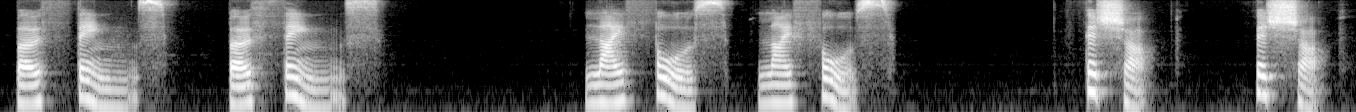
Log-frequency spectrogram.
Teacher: In all of the examples, the middle consonant can be slightly longer because of gemination.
